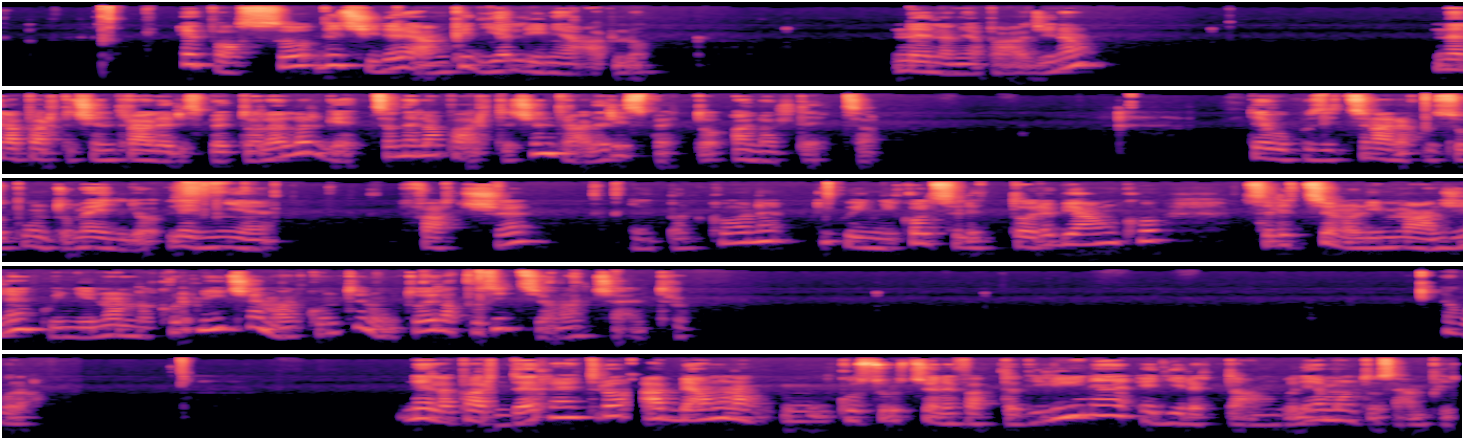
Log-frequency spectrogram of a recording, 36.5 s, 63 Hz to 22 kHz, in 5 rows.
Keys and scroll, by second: 14.5 a, 23.7 Down, 24.1 Down.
